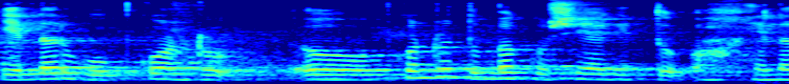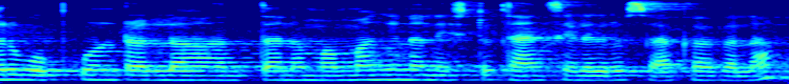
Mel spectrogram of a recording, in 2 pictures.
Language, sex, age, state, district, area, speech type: Kannada, female, 18-30, Karnataka, Hassan, rural, spontaneous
